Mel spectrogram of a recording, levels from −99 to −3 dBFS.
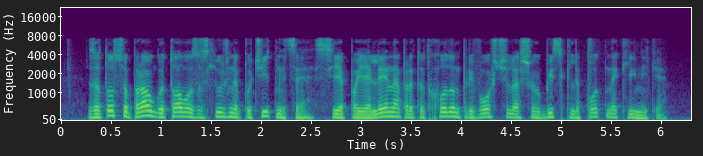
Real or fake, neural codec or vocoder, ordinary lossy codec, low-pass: fake; codec, 16 kHz, 8 kbps, FunCodec, trained on Chinese and English, 25 frames a second; none; 7.2 kHz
